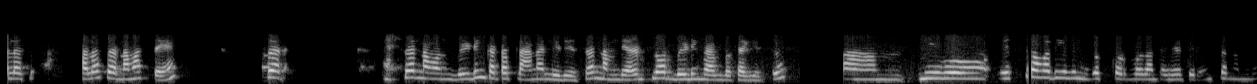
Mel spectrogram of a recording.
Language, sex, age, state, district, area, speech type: Kannada, female, 30-45, Karnataka, Koppal, rural, conversation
